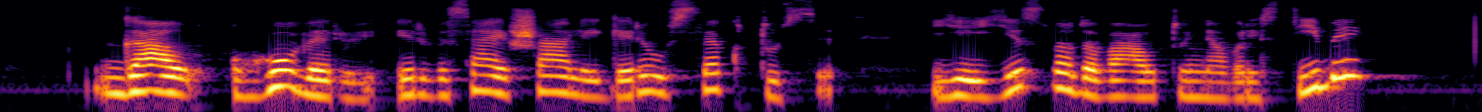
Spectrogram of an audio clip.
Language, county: Lithuanian, Klaipėda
